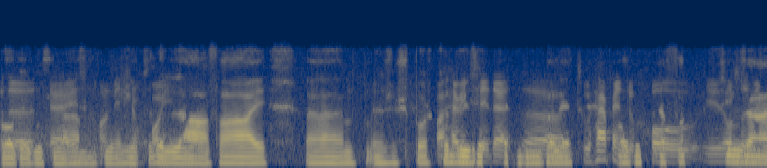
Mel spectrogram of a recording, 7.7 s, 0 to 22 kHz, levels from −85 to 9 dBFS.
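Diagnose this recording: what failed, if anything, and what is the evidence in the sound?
Speech suppressed in double talk, in call processing: the speech dips by up to about 15 dB from 0.0 to 1.08 s and from 4.67 s to the end. The likely cause is an echo canceller ducking over overlapping talk, unlike a steady level loss.

Echo leak, also in call processing: at 0.44 to 0.49 s a faint copy, about 25 dB down, follows 262 ms late. That discrete delay, not diffuse decay, points to echo, likely escaping a loudspeaker canceller rather than room reverberation.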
